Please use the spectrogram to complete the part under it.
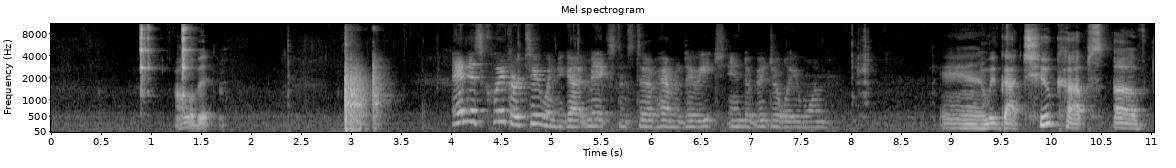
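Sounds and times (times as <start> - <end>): kitchenware clatter: 3.0 - 3.5.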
